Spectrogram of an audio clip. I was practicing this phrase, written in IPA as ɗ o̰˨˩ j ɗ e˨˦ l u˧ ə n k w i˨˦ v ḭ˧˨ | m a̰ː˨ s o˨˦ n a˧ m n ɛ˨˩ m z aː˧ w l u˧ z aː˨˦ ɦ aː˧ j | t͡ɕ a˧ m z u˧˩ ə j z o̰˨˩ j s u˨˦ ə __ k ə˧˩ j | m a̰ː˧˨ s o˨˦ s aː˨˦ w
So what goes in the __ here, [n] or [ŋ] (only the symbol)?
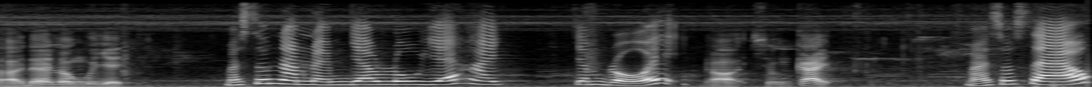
ŋ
